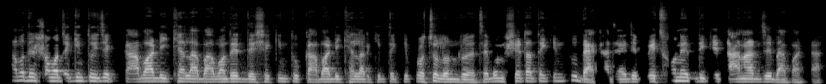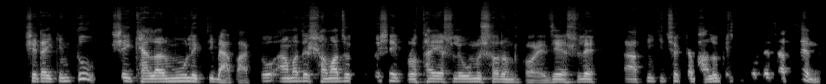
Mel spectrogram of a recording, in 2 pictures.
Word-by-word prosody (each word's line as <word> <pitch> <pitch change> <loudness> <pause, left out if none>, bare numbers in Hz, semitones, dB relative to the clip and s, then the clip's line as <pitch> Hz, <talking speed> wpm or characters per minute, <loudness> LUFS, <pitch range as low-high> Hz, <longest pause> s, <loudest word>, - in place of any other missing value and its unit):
আমাদের 175 -2 +1
সমাজে 160 0 +3
কিন্তু 165 0 0
এইযে 160 +1 +1 0.2
কাবাডি 145 +3 +4
খেলা 135 -2 +3
বা 125 - +4
আমাদের 135 +1 +3
দেশে 120 +3 +1
কিন্তু 135 -1 -3
কাবাডি 125 +3 +3
খেলার 125 -1 0
কিন্তু 125 -1 -8
একটি 130 +2 -7
প্রচলন 125 -1 +3
রয়েছে। 110 0 +1
এবং 145 +1 +1
সেটাতে 150 -1 +1
কিন্তু 155 +5 -8
দেখা - - +1
যায় 120 0 -1
যে - - +4
পেছনের 160 +3 +2
দিকে 145 +1 +1
টানার 130 +2 +5
যে 130 - +4
ব্যাপারটা 105 -1 -5 0.4
সেটাই 145 -2 +2
কিন্তু 155 +12 -3 0.4
সেই 160 -2 +2
খেলার 135 +1 +4
মূল 150 +1 +2
একটি 140 0 -6
ব্যাপার। 90 - -1
তো 155 - -2 0.2
আমাদের 150 +1 0
সমাজও 145 +2 +2
কিন্তু 215 -6 -14
সেই 160 -2 0
প্রথাই 120 +3 -1
আসলে 130 +1 -3
অনুসরণ 125 -3 -1
করে। 95 -1 -4
যে 120 - +2
আসলে 125 +3 0 0.5
আপনি 115 +6 -8
কিছু 140 +2 -9
একটা - - -4
ভালো 120 +5 +1
কিছু - - -16
করতে - - -4
চাচ্ছেন? - - -2
135 Hz, 190 wpm, -23 LUFS, 125-150 Hz, 0.5 s, টানার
